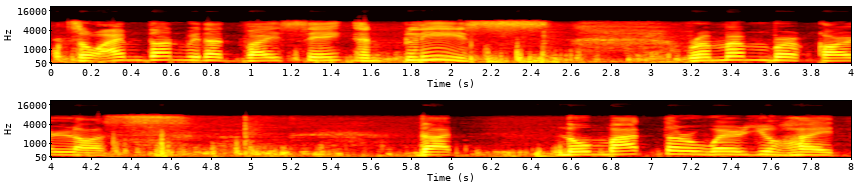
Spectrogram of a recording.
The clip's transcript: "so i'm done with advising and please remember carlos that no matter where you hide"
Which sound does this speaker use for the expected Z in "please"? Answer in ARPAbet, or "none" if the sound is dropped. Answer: S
